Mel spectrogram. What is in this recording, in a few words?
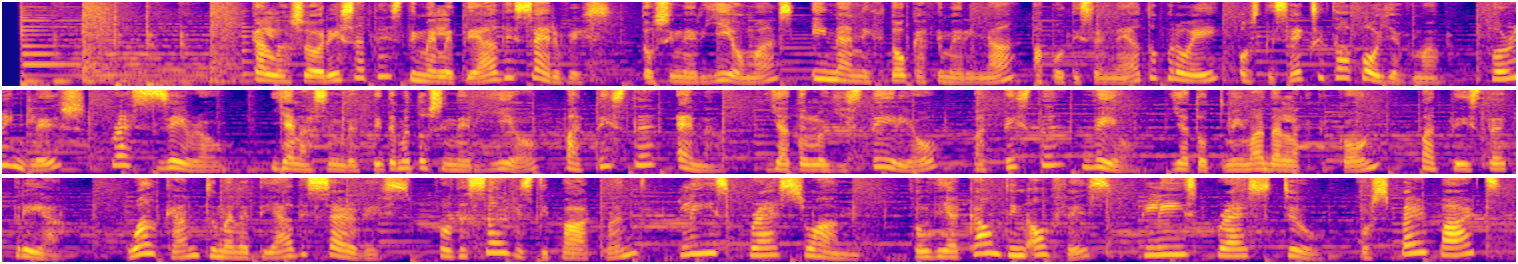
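Greek, female, IVR; voice over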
